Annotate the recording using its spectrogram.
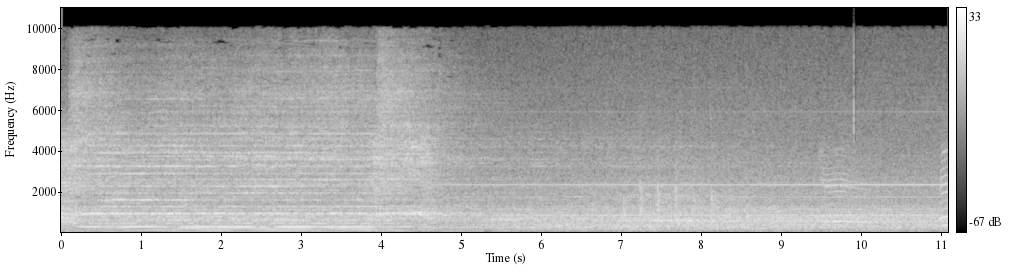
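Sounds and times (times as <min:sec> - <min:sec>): background song: 0:00.0 - 0:05.4
steady background hum and hiss: 0:04.7 - 0:11.0.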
